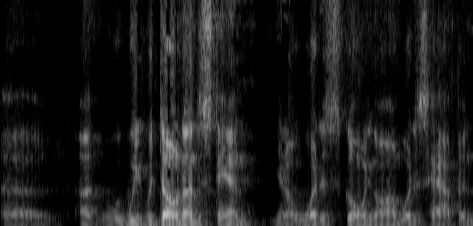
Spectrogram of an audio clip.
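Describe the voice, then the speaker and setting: A man speaks at a fairly slow pace in a very deep, low voice, recorded very cleanly against a silent background. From New England (Massachusetts). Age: 60s. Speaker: estranged father sharing his story. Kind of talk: personal testimony interview. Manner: halting, many fillers and repetitions.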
